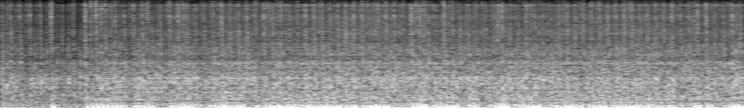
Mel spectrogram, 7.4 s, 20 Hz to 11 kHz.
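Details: 1916 Federal Motors truck, 107-year-old four-cylinder that was seized and sat 50+ years, rusty radiator being filled with water; slow, lumpy idle about three beats a second, holding steady without stalling: normal idle.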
